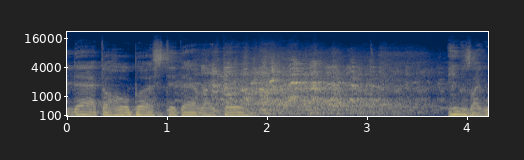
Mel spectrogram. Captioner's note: audience laughing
